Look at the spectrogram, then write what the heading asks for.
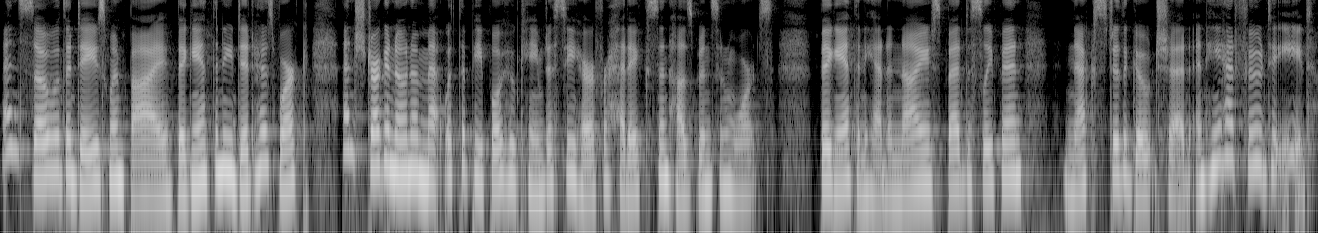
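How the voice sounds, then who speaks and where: Lady doing an expressive kids picture book read-aloud, medium pitch, storyteller emphasis. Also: normal speed, clear, resonant tone. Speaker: children's storybook reader.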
